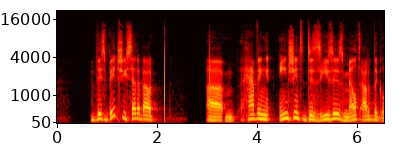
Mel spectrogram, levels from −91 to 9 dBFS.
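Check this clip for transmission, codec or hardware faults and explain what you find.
The speech carries three loud pops, at 1.24 s (between "this bit" and "she said about"), 2.15 s (after "bit she said about") and 3.05 s (just before "having ancient"). Each is a single sharp crack of about 20 ms, roughly 20 dB above the speech, which continues underneath. The likely cause is a brief voltage spike from a switch, static or driver glitch.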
